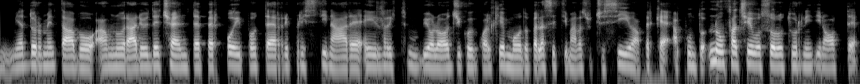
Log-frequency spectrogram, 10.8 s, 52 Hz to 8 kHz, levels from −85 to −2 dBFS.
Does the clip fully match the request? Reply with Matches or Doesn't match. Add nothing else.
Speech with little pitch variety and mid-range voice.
Matches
